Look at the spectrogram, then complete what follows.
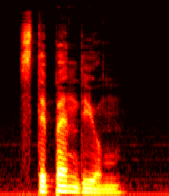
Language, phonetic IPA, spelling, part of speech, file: Polish, [stɨˈpɛ̃ndʲjũm], stypendium, noun, Pl-stypendium.ogg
